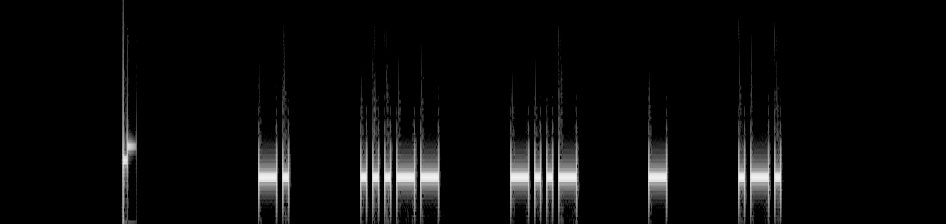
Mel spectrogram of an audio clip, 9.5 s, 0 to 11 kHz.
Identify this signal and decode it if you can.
Morse code, heard as a keyed tone, about 20 wpm, spaced as for 9 wpm, 700 Hz. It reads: N3XTR
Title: USA Call Signs - 5 Characters - 4x Character Spacing - 20wpm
